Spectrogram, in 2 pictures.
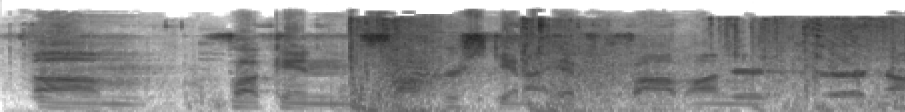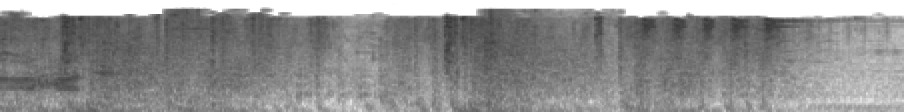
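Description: Shotgun blasts ring out in quick bursts.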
